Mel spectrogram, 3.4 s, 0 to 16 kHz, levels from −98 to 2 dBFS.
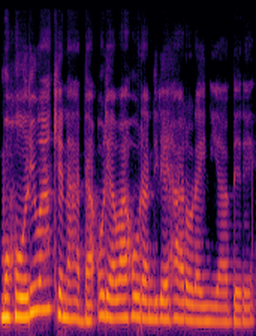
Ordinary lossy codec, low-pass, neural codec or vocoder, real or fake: none; 14.4 kHz; codec, 44.1 kHz, 7.8 kbps, DAC; fake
